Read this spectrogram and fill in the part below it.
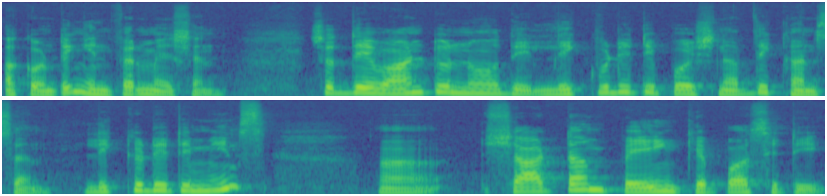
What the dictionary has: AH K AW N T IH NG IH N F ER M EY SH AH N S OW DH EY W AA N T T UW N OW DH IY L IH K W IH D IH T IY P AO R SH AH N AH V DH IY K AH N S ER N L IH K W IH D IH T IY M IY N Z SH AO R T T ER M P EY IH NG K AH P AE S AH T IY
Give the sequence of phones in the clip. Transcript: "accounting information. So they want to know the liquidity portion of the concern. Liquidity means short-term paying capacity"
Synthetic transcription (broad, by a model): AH K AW N T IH NG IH N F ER M EY SH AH N S OW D EY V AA N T T UW N OW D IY L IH K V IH D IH T IY P AO R SH AH N AH V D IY K AH N S ER N L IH K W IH D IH T IY M IY N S SH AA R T T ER M P EY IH NG K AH P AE S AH T IY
